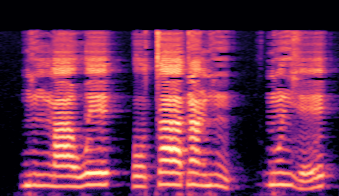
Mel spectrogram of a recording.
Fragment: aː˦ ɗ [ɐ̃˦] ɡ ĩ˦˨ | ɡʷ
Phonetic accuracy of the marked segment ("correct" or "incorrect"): incorrect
